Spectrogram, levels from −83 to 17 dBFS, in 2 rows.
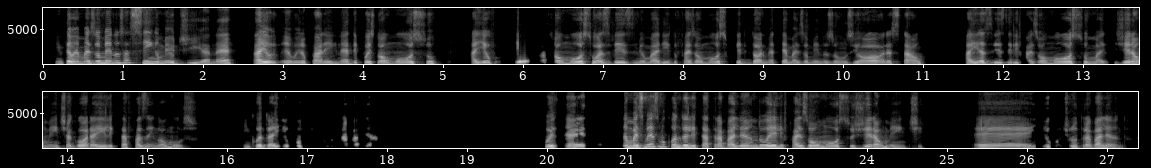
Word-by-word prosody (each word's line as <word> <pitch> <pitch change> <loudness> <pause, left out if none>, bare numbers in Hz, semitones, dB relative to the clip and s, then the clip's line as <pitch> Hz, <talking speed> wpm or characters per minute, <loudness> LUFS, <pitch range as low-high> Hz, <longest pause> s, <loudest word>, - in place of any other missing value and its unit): Então 230 +2 +6
é 245 - 0
mais 260 +1 -1
ou 265 - +3
menos 285 +3 0
assim 315 -8 -1
o - - +1
meu 185 -2 -1
dia, 145 -5 -6
né? 200 +8 0 0.2
Ah 230 +1 +7
eu 195 -4 +8
eu 180 -1 -5
eu 195 +1 -4
parei, 170 -10 -3
né? 165 +2 -4
Depois 185 +5 -1
do 200 - -9
almoço 215 +6 -2 0.4
aí 175 +3 0
eu 195 -1 0 0.3
eu 485 +2 +9
faço - - -18
o - - +2
almoço 220 +4 +1
ou 195 - +2
às 175 -1 -2
vezes 180 0 -3
o - - -15
meu 180 0 -10
marido 175 +3 -6
faz 180 -2 -6
o - - -4
almoço, 215 +8 -6
porque - - -13
ele 165 - -15
dorme 170 0 -4
até 160 +1 -7
mais 165 0 -10
ou 165 - -8
menos 160 0 -14
11h 160 -1 -12 0.6
tal, 180 +9 -3 0.5
aí 170 +1 +1
às 170 -1 +2
vezes 170 -1 -6
ele 165 0 -7
faz 160 +2 -9
o - - -8
almoço, 220 +3 -1
ma 190 -5 -9 0.2
geralmente 200 +2 -2
agora 170 +2 +1
é - - 0
ele 185 +4 -1
que 200 - -32
tá 210 - -2
fazendo 215 -2 -7
o - - -8
almoço. 225 +1 -9 0.6
Enquanto 170 0 +2
aí - - +4
eu 400 - -5
continuo 445 - -2 0.8
trabalhando. - - -12 2.1
Pois 430 - +8
é. - - +3 0.6
Não, 240 - +4
mas 245 +1 +7
mesmo 325 +1 +1
quando 280 -6 +4
ele 235 -2 +10
tá 180 -6 0
trabalhando, 210 +6 +2
ele 240 +1 +9
faz 235 -2 0
o 240 - +3
almoço 210 -3 0
geralmente. 190 - -4 0.6
Eh, 170 -3 -2
e 170 - -12
eu 180 - -5
continuo 210 -1 -9
trabalhando. 220 +4 -2
195 Hz, 185 wpm, -23 LUFS, 170-230 Hz, 2.1 s, ele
